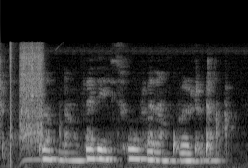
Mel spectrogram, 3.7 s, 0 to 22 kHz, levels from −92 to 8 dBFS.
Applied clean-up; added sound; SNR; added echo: none; Camera; 12 dB; reverberation time 0.3 s.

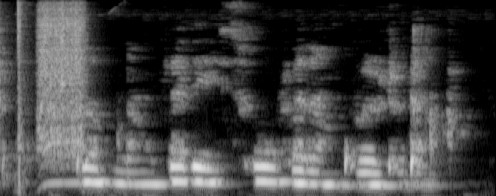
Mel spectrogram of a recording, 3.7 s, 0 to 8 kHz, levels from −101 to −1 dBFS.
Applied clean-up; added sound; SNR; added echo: classical method WPE with log-MMSE.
